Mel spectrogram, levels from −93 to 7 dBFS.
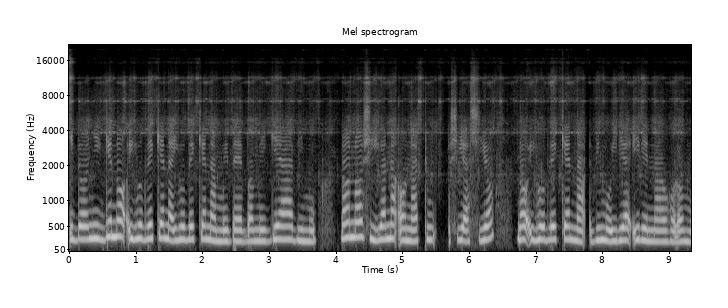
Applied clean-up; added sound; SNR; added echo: neural mask model RNNoise.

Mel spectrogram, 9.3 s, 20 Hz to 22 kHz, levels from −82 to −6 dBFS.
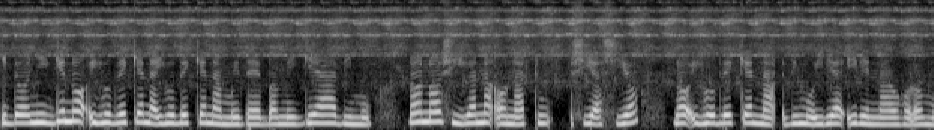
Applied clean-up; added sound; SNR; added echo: none; Tools; 11 dB; none.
